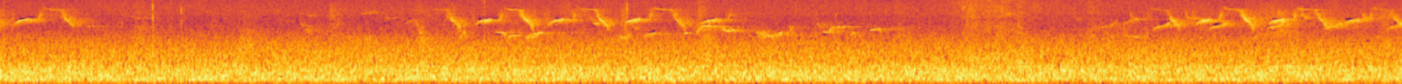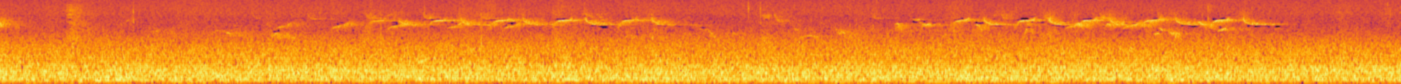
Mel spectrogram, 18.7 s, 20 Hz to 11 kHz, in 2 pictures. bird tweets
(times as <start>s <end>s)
0.0s 0.7s, 2.0s 6.1s, 7.3s 9.5s, 10.4s 17.9s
